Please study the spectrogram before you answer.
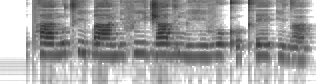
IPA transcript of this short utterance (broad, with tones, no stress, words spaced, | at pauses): pʰaː˨nu˦tʰi˦˨ ɓaː˨ŋi˨ fiː˦d͡ʒaː˦dʊ˦ mi˨ ɣi˨ vo˦kʼʊ˨ kʼeː˦ki˨dã˨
